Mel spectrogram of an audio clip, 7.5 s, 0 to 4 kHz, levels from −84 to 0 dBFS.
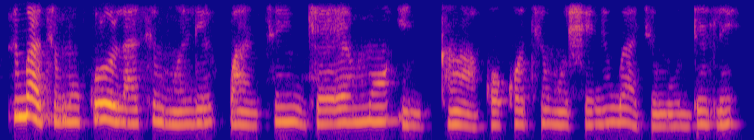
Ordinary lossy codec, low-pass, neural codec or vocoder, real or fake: Opus, 24 kbps; 3.6 kHz; vocoder, 44.1 kHz, 128 mel bands, Pupu-Vocoder; fake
